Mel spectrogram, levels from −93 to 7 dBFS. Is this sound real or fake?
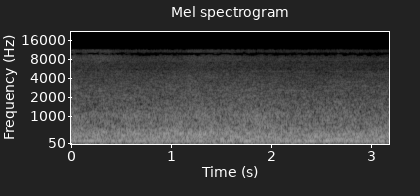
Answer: real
